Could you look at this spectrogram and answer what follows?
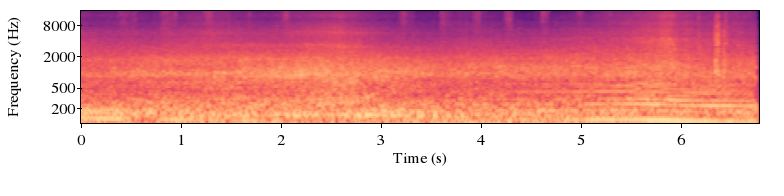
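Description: Street traffic with a vehicle engine running, growing louder about five seconds in. Light, sharp clicks of a knife slicing thin strips off a peeled green mango sound over it.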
